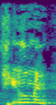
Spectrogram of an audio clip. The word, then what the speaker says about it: cumin: It's pronounced cumin, and now you'll never forget.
